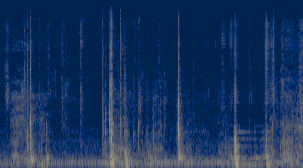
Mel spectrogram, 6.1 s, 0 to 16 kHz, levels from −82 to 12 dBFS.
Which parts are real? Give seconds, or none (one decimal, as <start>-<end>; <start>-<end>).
0.0-4.6; 5.4-6.1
